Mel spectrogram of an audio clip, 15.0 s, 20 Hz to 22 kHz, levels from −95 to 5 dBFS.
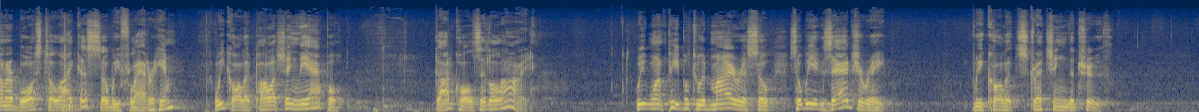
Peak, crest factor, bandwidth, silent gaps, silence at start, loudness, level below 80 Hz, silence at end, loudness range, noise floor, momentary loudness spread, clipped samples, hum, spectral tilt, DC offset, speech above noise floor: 0 dBFS; 18 dB; 15.5 kHz; none; 0 s; -16 LUFS; -50 dBFS; 1.1 s; 4 LU; -49 dBFS; 10 LU; under 0.1%; none; -4.5 dB/octave; under 0.1%; 34 dB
